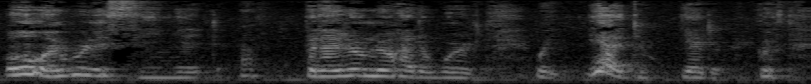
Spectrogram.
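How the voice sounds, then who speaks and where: A woman voicing an excitable, childlike animal puppet sidekick for kids, eager and silly, repeating words over and over. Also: medium pitch, fast, voice pushed down, close to an everyday voice. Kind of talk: playful children's puppet banter. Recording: clear background noise.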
